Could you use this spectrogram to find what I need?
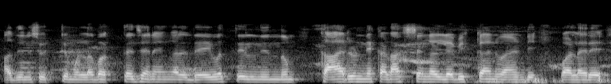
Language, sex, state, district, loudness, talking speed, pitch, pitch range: Malayalam, male, Kerala, Kozhikode, -15 LUFS, 110 wpm, 115 Hz, 115-120 Hz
